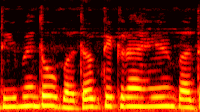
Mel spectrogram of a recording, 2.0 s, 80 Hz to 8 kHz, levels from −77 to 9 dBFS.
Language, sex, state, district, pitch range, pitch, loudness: Hindi, female, Bihar, Samastipur, 215-245 Hz, 235 Hz, -14 LUFS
